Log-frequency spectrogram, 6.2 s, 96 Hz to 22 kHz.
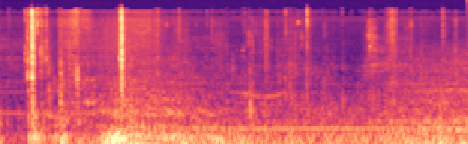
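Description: A few sharp clicks, then the Porsche Macan S's 3.0-litre twin-turbo V6 starts about a second and a half in, flaring briefly and settling into a steady idle, heard from inside the cabin.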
